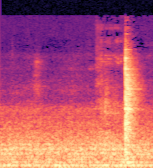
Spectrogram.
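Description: Faint handling sounds of a child cutting rolled biscuit dough with a metal cutter on a worktop, then one sharp click near the end as the cutter knocks the surface, over a low steady room hum.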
